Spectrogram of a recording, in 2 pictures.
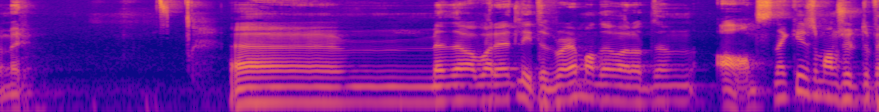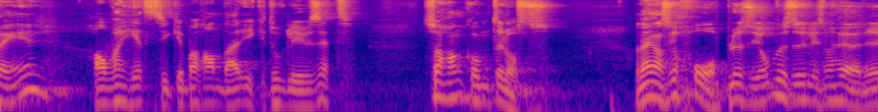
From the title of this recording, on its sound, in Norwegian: Påskeshow Live fra Rockefeller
